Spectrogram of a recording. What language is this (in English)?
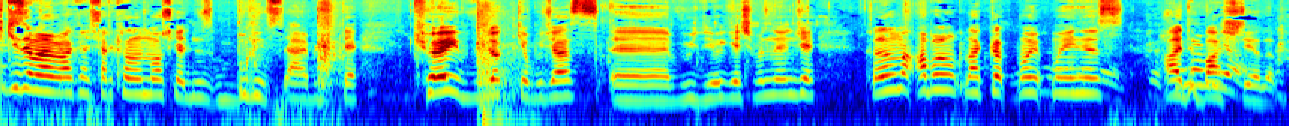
Turkish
